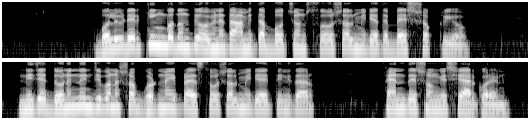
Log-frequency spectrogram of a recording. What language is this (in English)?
Bangla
